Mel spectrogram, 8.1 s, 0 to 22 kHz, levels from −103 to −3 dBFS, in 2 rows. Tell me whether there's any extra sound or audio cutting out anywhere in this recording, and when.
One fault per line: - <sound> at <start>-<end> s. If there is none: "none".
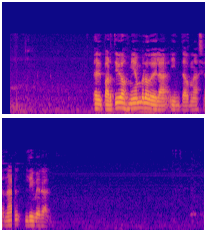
- dropout at 4.3-4.3 s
